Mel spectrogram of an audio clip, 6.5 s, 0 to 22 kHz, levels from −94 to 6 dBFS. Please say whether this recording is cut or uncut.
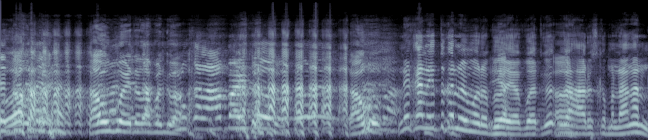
uncut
